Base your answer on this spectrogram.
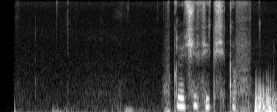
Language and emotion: Russian, neutral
